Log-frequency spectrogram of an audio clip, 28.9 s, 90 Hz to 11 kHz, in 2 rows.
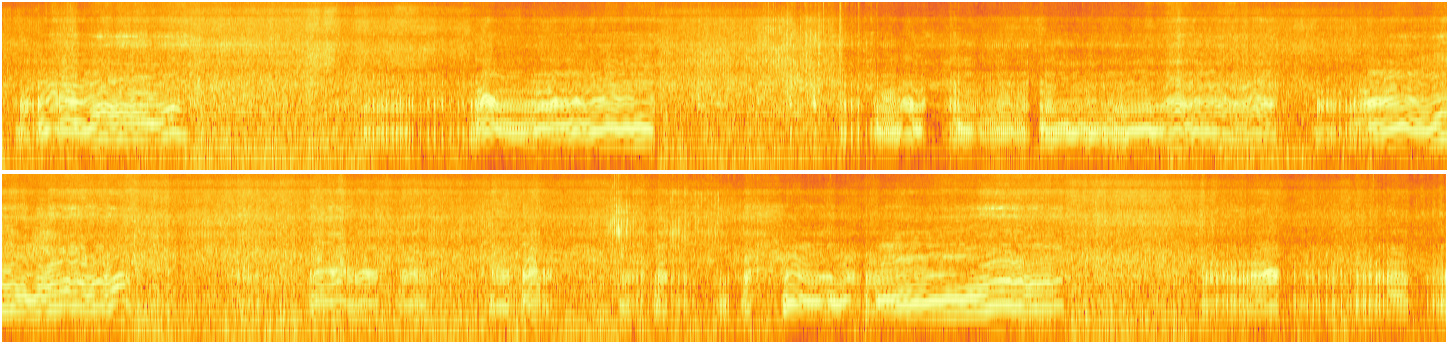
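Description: Beta RR 300 two-stroke enduro motorcycle engine at race pace, its pitch repeatedly rising and dropping as the throttle is worked and the gears change. Heard from the rider's helmet camera, over a constant low rumble.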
